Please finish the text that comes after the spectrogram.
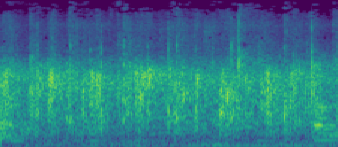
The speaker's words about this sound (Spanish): Damos un aplauso, le damos un gran aplauso.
